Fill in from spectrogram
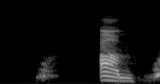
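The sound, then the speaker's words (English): A dog barks: a soft short yip, then a loud, sharp bark with a falling pitch, followed by the start of another bark. “Sorry, the dog is barking.”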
